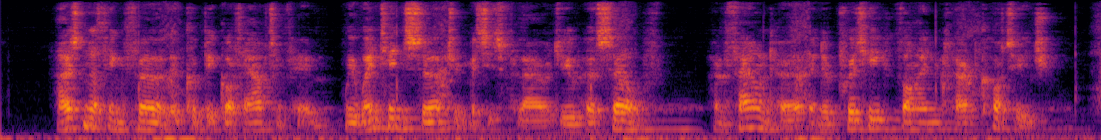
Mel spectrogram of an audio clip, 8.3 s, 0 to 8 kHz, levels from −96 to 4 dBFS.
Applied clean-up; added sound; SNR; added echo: none; Writing; 16 dB; reverberation time 0.3 s.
